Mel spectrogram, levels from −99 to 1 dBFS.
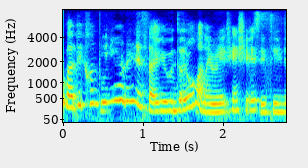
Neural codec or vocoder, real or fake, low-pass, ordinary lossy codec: codec, 16 kHz, 1 kbps, FreqCodec, larger model; fake; none; none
